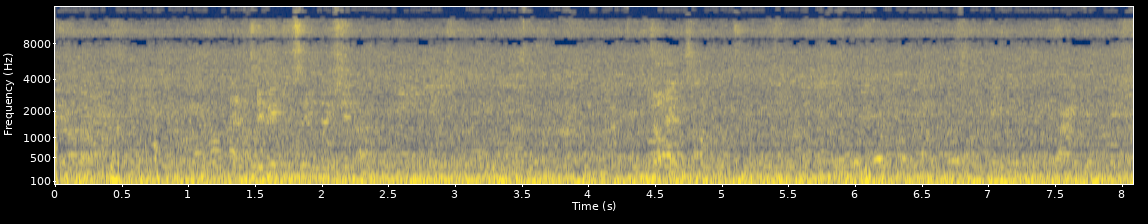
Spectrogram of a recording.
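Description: Interior of a MAN NL323F A22 single-deck city bus standing in traffic, its engine idling with a steady low rumble. There are two brief knocks, about half a second in and about six seconds in.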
